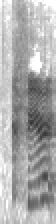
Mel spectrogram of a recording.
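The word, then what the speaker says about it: Kfir: is k-f-i-r now fear it's like seeing the k and the f together is a little bit challenging but when it is said properly fear it's so cute i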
